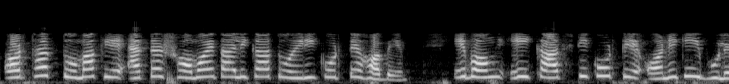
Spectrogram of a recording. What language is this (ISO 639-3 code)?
ben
